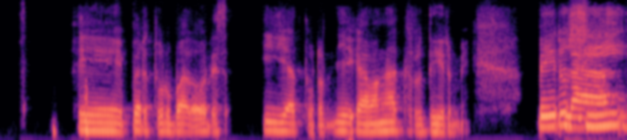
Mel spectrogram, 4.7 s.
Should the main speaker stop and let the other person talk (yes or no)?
no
